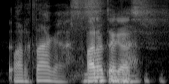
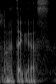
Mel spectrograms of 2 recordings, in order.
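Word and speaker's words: Partagás: You got to roll that R, baby. Partagas. Partagas. That's how they pronounce it there on the islands. Can you do it again? Partagas. Partagas. The accent on the third A.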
